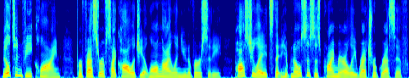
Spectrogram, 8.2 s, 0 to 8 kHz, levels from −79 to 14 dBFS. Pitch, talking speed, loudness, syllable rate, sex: 210 Hz, 115 wpm, -19 LUFS, 5.3 syllables/s, female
